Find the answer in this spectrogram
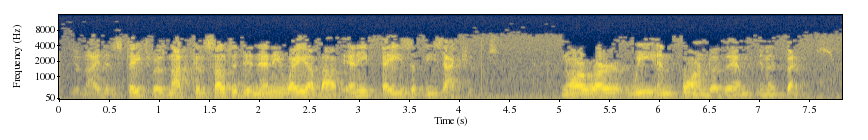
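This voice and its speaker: Noticeable background noise behind a man's fairly high voice, moderate in pace, with ordinary pitch variation. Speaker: head of state. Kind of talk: formal policy statement.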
